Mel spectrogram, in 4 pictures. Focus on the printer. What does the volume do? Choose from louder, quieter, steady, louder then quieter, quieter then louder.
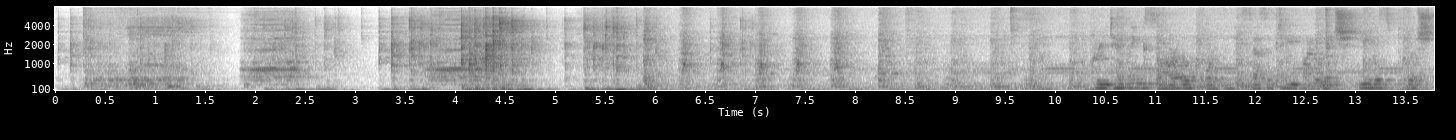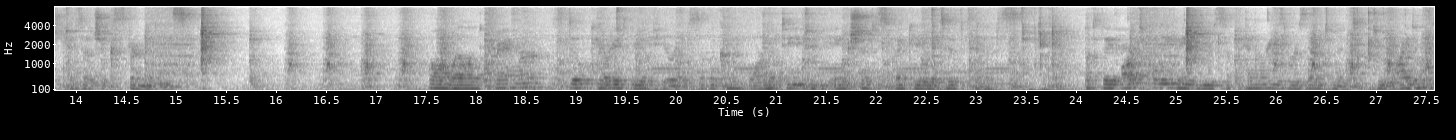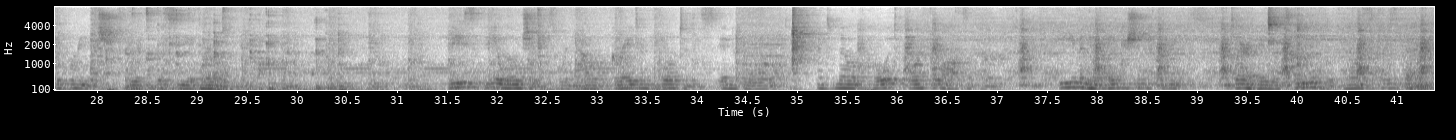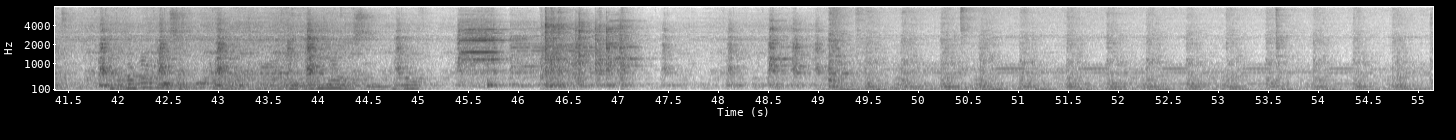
louder.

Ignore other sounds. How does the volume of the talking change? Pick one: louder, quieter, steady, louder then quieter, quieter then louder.
steady.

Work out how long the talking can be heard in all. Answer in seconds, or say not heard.
31 s.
